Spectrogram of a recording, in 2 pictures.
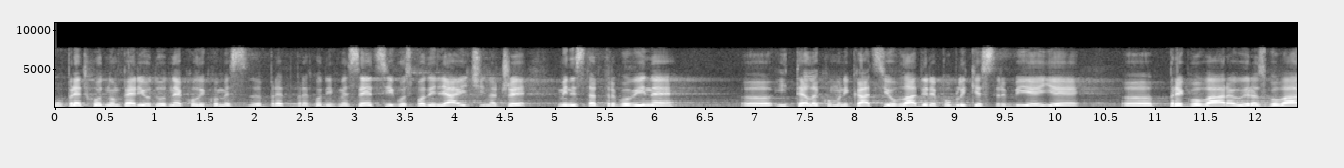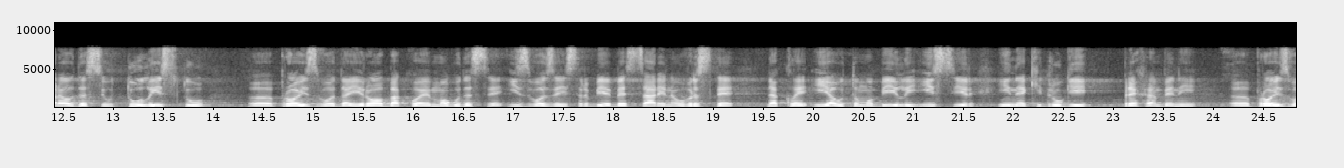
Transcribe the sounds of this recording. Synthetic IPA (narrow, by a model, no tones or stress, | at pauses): upɾeːt̪xo̞d̪nompe̞ɾiod̪uod̪ne̞ko̞liko̞mepepɾet̪xo̞d̪nixmeseːt̪siɡo̞spo̞d̪inʎaːjit͡ɕinat͡ʂe̞ | minist̪aɾt̪r̩ɡo̞ʋine̞ | it̪ele̞ko̞munikaːt̪sijeuʋlˠaːd̪iɾe̞publike̞sr̩bije̞je | pɾe̞ɡo̞ʋaːɾaoiɾazɡo̞ʋaːɾao̞d̪ase̞ut̪uːlist̪u | pɾo̞izʋo̞d̪aiɾo̞bako̞jemo̞ɡud̪ase̞ʔizʋo̞ze̞issr̩bije̞be̞z̥t̪saɾinauʋr̩st̪e | d̪akle̞ʔiaut̪o̞mo̞biːliʔisiɾ | ine̞kid̪ɾuɡi | pɾe̞xɾambe̞ni | pɾo̞izʋo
